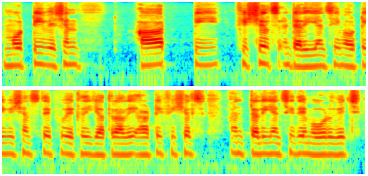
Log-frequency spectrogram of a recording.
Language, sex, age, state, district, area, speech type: Punjabi, male, 45-60, Punjab, Jalandhar, urban, spontaneous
